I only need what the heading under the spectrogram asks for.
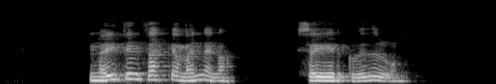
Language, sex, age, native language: Icelandic, male, 20-29, Icelandic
